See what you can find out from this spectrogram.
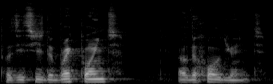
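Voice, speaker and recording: A man in his forties with a French accent, haltingly explaining a board game in non-native English as a reviewer. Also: lowish voice, fairly even intonation. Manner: halting, deliberately slow speech for learners.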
